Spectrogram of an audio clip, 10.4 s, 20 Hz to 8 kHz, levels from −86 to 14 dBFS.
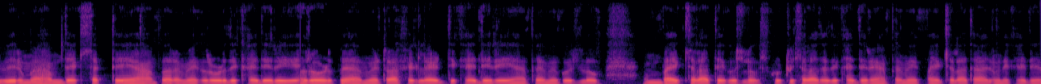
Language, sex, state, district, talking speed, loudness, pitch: Hindi, male, Maharashtra, Sindhudurg, 265 wpm, -26 LUFS, 100 Hz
